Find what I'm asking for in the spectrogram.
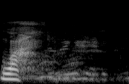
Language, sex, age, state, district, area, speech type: Assamese, female, 30-45, Assam, Dibrugarh, rural, read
